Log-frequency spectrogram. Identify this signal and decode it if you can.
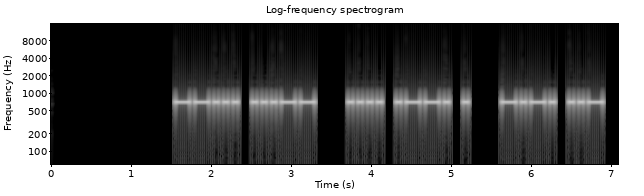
Morse code, heard as a keyed tone, about 21 wpm, 700 Hz. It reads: 73 HPE CU
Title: Speed-Racing Common QSO Phrases Encore - 20wpm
